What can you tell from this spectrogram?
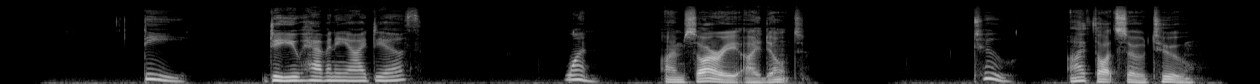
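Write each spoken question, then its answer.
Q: Do you have any ideas?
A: 1: I'm sorry, I don't.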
